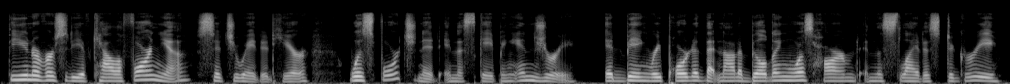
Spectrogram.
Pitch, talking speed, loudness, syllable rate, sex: 165 Hz, 140 wpm, -22 LUFS, 5.1 syllables/s, female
